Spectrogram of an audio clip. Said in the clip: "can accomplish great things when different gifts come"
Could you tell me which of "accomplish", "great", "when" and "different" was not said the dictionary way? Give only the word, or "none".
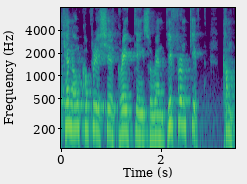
accomplish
